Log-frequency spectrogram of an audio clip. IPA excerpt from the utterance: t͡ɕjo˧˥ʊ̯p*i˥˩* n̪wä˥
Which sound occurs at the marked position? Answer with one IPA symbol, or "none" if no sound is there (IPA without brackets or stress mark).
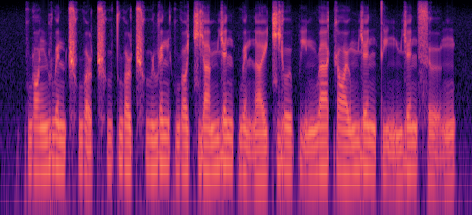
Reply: ḭ˨˩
